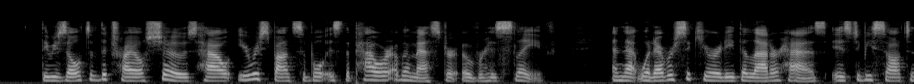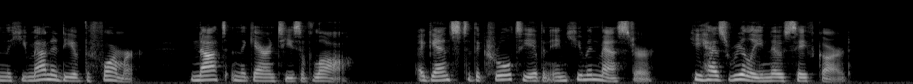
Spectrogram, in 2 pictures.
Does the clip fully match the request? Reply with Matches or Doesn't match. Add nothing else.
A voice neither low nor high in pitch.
Matches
